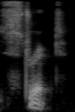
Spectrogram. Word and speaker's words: strict: So, both parents are very strict. Pronunciation. The tr makes a ch sound.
